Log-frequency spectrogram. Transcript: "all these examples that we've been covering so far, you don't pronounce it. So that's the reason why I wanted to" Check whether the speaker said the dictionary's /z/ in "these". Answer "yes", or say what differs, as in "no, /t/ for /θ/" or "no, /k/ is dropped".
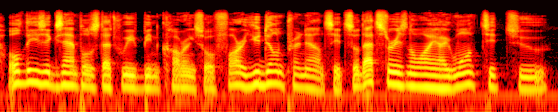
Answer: yes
